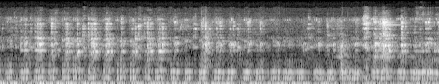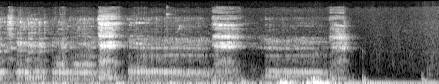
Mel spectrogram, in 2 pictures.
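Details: Koala; mating bellow; mating call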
